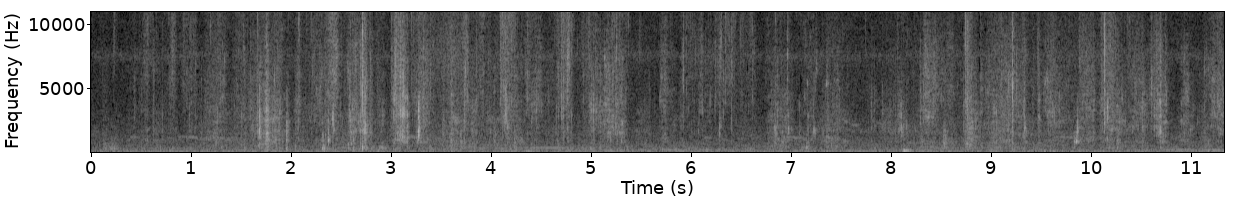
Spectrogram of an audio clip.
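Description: A hand rubs and pats raw fish with wet squelching and slapping sounds.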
